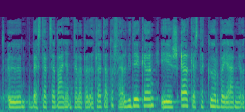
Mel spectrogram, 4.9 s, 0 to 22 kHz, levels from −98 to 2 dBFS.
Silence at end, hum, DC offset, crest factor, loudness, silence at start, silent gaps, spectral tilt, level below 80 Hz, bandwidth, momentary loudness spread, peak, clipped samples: 0 s; none; under 0.1%; 14 dB; -20 LUFS; 0 s; none; -5 dB/octave; -50 dBFS; 11.5 kHz; 7 LU; -4 dBFS; under 0.1%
